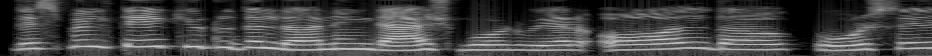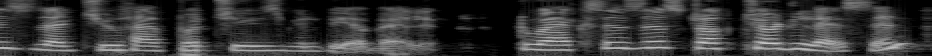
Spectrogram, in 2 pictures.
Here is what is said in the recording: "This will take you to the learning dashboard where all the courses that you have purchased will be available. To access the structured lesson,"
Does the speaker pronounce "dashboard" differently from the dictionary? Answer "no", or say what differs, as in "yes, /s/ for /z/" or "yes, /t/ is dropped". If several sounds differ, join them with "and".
no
